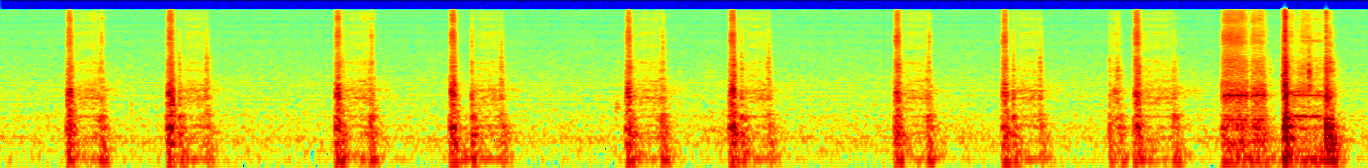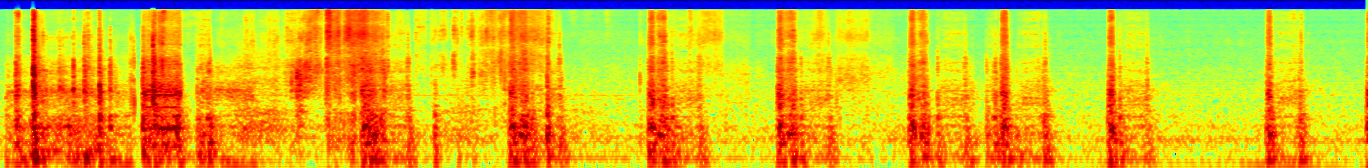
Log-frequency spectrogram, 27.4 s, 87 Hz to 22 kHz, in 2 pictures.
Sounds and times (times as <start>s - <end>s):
Printer: 0.7s - 1.1s, 1.7s - 2.2s, 3.4s - 3.8s, 4.5s - 5.1s, 6.2s - 6.7s, 7.3s - 7.8s, 9.0s - 9.4s, 10.0s - 10.5s, 11.1s - 16.3s, 17.2s - 17.9s, 18.8s - 19.4s, 20.2s - 22.2s, 22.8s - 24.2s, 24.8s - 25.2s, 26.3s - 26.8s.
